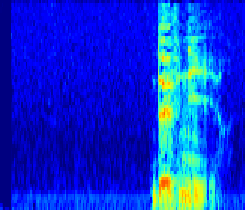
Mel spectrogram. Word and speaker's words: devenir: Devenir. Oh, no. Devenir. Oh. Don't pronounce it because there aren't three consonants.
